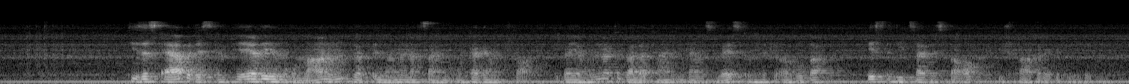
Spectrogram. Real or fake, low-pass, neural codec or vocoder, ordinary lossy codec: real; none; none; none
